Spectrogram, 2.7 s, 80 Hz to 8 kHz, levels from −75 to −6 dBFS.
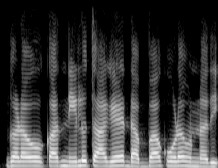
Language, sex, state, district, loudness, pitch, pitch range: Telugu, female, Telangana, Hyderabad, -13 LUFS, 205 Hz, 200-210 Hz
